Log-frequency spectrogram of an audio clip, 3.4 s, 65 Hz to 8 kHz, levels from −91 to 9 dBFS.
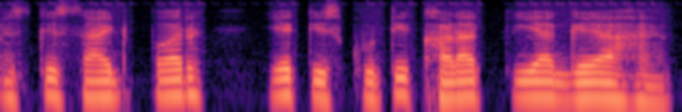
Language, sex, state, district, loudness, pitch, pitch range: Hindi, male, Jharkhand, Palamu, -18 LUFS, 120 Hz, 115-130 Hz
